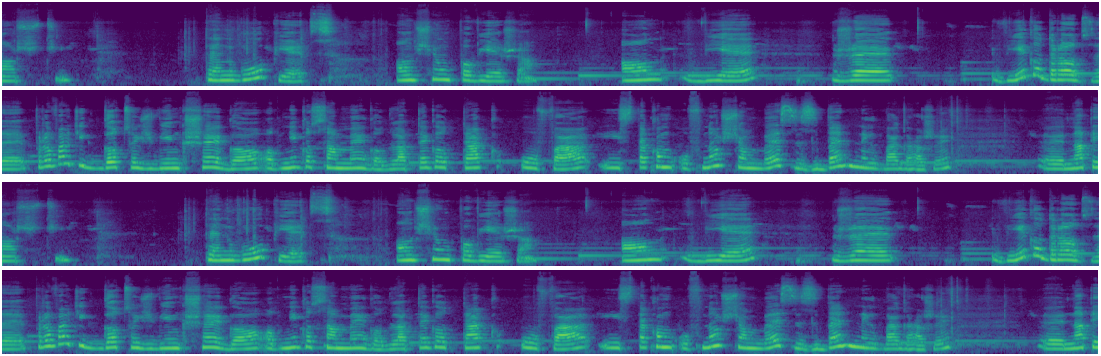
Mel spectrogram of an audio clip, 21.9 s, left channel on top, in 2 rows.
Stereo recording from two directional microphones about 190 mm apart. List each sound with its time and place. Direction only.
0.0 s speech: 15° left (ahead or behind)
2.7 s speech: 15° left (ahead or behind)
10.0 s speech: 15° left (ahead or behind)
